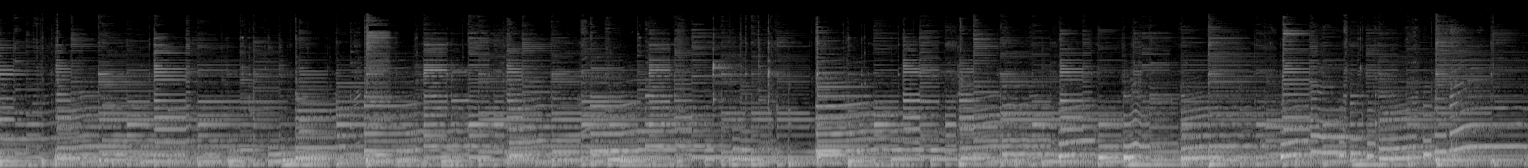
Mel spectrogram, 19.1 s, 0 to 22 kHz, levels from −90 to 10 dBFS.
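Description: Nothing technically wrong can be heard in this audio. No fault turns up at any point in the recording.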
